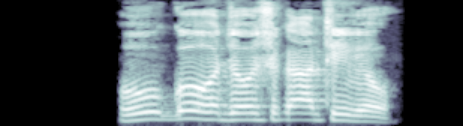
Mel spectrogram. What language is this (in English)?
Sindhi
